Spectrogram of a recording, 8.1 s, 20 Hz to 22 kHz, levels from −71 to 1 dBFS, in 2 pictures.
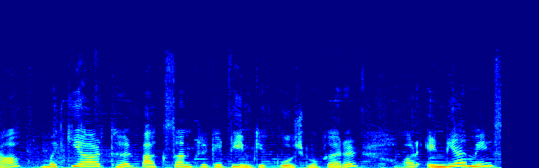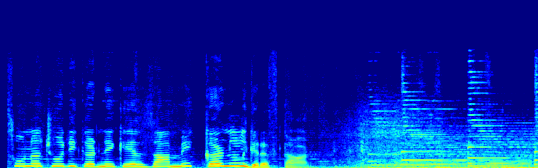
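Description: At 3.75 s the sound stops dead and stays silent until 4.10 s, a rebuffering stall: playback ran out of downloaded audio and waited for more to arrive. When it resumes, it picks up exactly where it broke off, so nothing is skipped, but about 0.34 s of dead air is inserted. The waveform shows a flat line across that span, and the spectrogram shows a clean vertical gap with the content continuing seamlessly across it.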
